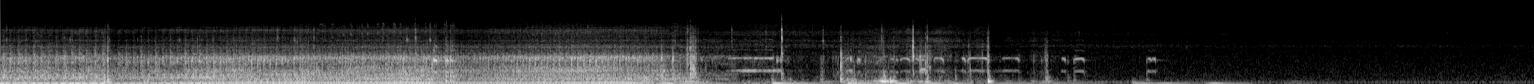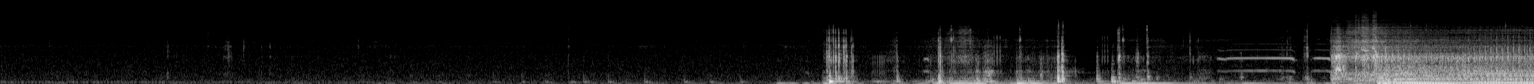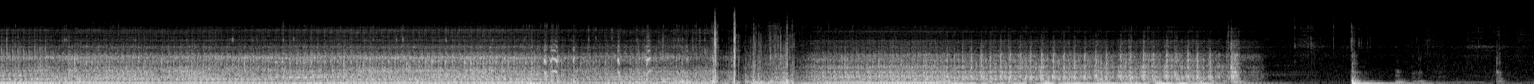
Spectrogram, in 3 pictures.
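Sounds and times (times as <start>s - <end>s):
motorcycle engine running: 0.0s - 10.7s, 27.8s - 45.5s.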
